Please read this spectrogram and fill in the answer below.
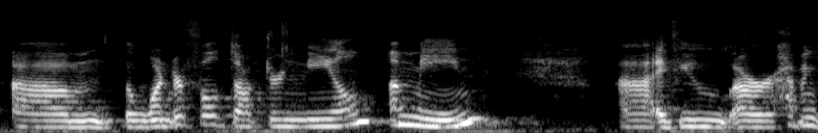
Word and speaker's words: Amin: the wonderful dr neil amin uh if you are having trouble wondering or remembering how to pronounce his name think of it like amino acid dr amin um dr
